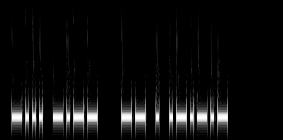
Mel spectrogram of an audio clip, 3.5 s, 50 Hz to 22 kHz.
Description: Morse code, heard as a keyed tone, about 28 wpm, 700 Hz. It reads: BY ME.
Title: Sentences from Top 1000 Words - Review Part 1 - 28wpm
